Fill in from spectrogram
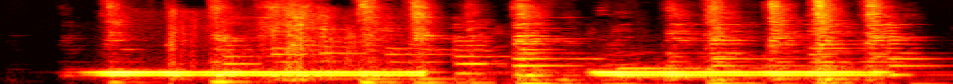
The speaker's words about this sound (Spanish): Había esperado todo el día para escuchar este sonido, el tono del teléfono que la conectaba a su casa y la voz del otro lado que decía, todo va a salir bien, mija.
